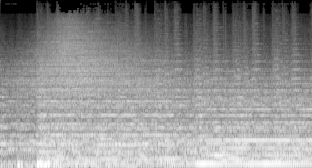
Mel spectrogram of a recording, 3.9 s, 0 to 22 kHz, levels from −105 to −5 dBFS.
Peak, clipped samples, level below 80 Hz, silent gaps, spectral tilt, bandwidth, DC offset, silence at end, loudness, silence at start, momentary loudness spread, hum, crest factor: 0 dBFS; under 0.1%; -16 dBFS; none; -6 dB/octave; 13.5 kHz; under 0.1%; 0 s; -13 LUFS; 0 s; 4 LU; none; 12 dB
